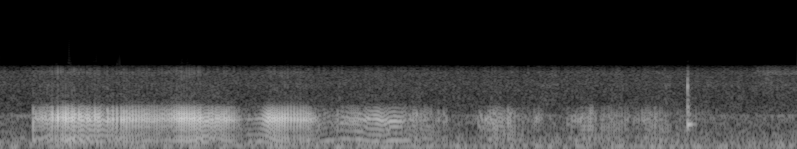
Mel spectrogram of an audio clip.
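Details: Old female chihuahua snoring and dreaming, chewing in her sleep: loud, voiced, whiny snoring with wavering pitch and soft groans, then quieter rough breaths and a small click.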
